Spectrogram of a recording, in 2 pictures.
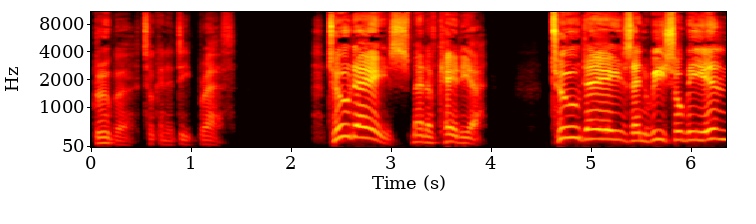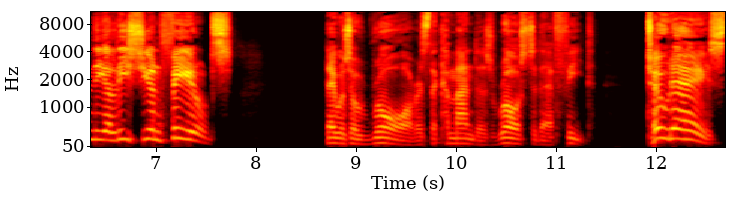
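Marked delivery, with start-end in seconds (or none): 2.4-7.8 high, full-voiced battlefield shout; rallying cry. A narrator's reading. General rousing his men. 11.9-12.7 loud, high rallying shout; crowd shouting back. A narrator's reading. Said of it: "they shouted back".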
